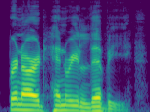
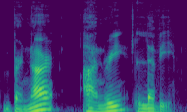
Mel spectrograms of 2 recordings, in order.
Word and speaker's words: Bernard-Henri Lévy: Bernard-Henri Lévy. No, Bernard-Henri Lévy.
